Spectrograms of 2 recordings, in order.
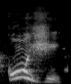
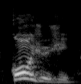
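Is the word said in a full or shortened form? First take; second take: shortened; full. First: The word is shortened to two syllables. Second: The word is said in full, three syllables. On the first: The speaker calls it wrong. "fala conge" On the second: The speaker calls it right. "Ele não sabe falar a palavra cônjuge"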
